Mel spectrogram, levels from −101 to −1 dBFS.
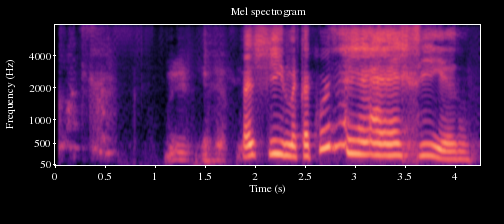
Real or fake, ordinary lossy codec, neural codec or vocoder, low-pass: fake; none; codec, 16 kHz, 1 kbps, FunCodec, trained on Chinese and English, 50 frames a second; none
